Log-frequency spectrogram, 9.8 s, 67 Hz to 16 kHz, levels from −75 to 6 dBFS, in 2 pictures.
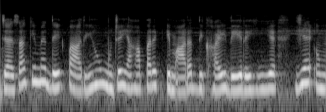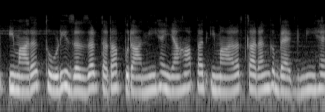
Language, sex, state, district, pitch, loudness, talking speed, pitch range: Hindi, female, Chhattisgarh, Sukma, 215 Hz, -15 LUFS, 190 wpm, 200-225 Hz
